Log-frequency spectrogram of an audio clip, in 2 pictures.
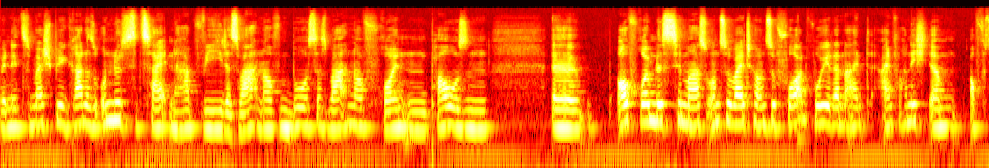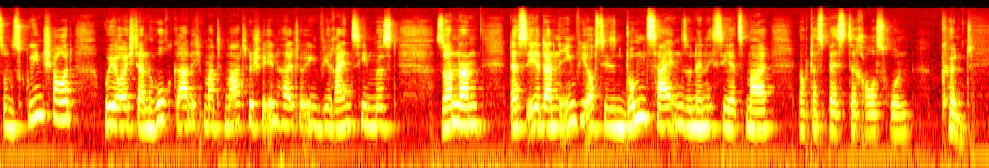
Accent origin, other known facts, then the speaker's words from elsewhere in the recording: Dortmund, North Rhine-Westphalia, Germany; ich komme aus Dortmund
